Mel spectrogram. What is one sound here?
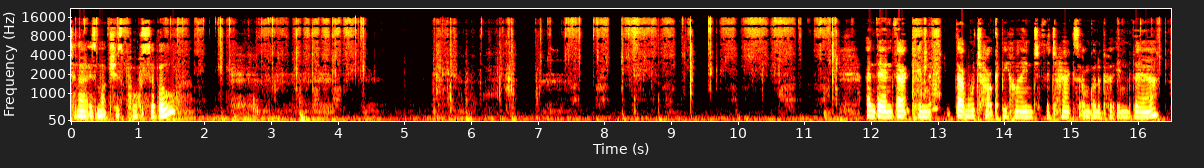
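Hands rub and smooth down paper pages.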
